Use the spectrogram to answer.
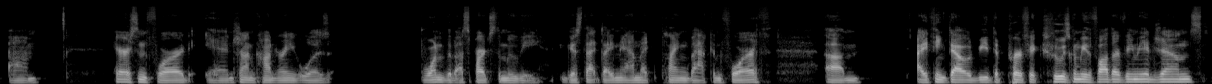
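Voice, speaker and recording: A man giving relaxed, hesitant opinions full of fillers as a podcast panelist. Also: on the low side, normal speed, no echo. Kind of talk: casual podcast chat.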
